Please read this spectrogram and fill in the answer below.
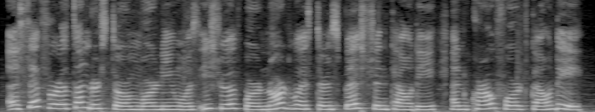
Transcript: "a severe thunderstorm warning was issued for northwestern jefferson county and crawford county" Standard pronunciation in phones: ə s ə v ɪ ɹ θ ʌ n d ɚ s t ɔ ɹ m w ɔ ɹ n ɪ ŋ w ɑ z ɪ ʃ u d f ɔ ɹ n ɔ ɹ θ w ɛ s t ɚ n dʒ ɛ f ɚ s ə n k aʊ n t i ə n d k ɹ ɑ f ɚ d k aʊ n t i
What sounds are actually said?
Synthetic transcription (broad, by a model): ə s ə f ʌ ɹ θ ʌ n d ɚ s t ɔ ɹ m w ɔ ɹ n ɪ ŋ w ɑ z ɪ ʃ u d f ɔ ɹ n ɔ ɹ t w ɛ s t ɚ n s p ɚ ʃ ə n k aʊ n t i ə n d k ɹ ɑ f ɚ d k aʊ n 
